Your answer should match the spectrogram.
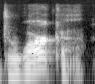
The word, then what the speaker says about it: Dwarka: fascinating this city called forgive me if i'm pronouncing it wrong but it's called dwarka and this city is huge it's found in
